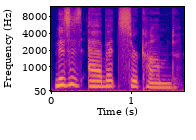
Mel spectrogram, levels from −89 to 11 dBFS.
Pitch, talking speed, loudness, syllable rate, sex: 210 Hz, 110 wpm, -17 LUFS, 3.9 syllables/s, female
